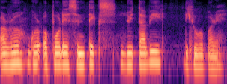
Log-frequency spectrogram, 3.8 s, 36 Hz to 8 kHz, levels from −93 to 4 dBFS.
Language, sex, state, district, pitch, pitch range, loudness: Nagamese, male, Nagaland, Kohima, 130 Hz, 125-135 Hz, -16 LUFS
